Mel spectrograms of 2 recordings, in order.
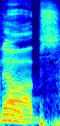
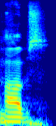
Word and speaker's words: Hobbs: No, Hobbs. – Hobbs, Texas. – Hobbs. One syllable. – Fucking Hobbs, Texas, okay? – Hobbs, Texas. – H-O-B-B-S, Texas.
